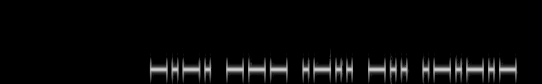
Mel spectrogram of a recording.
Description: Morse code, heard as a keyed tone, about 21 wpm, 700 Hz. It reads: COLD.
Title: 4x Word-Spacing - Sentences from Top 400 Words - 22wpm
